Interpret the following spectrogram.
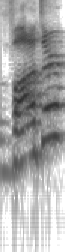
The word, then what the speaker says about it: Vater: In German, I'm pretty sure it's pronounced Vater, but it's spelled the same.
